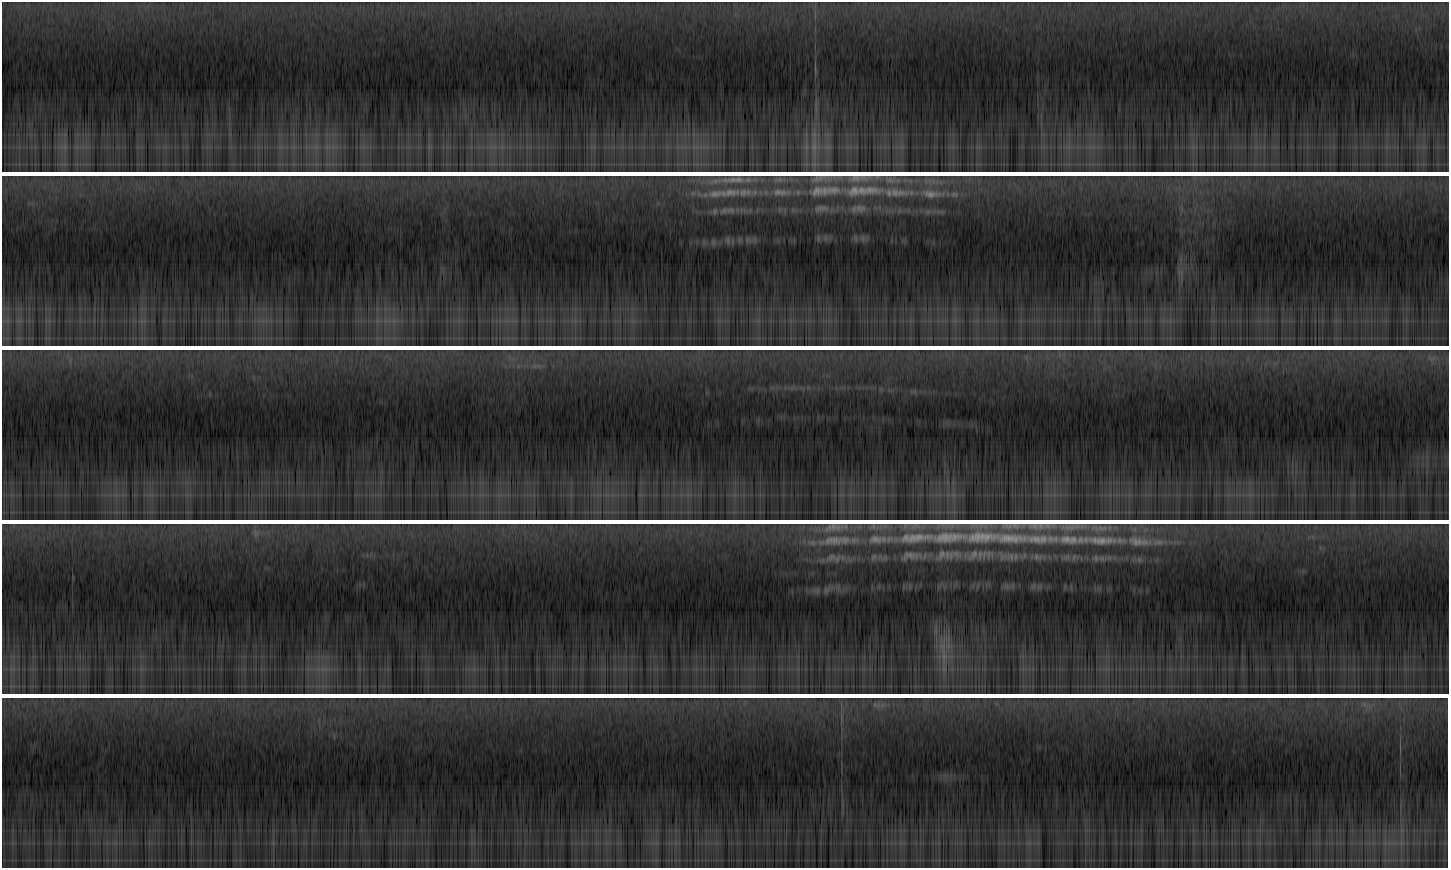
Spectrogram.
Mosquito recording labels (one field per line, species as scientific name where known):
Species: no mosquito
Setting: insect culture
